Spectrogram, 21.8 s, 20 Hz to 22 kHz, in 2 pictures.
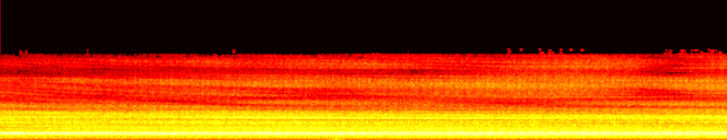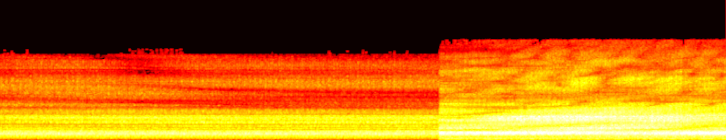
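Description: Digital diesel engine sound of a DB V60 shunting locomotive, played by an ESU LokSound decoder through the H0 model's small speaker, running steadily while the model shunts. It gets louder about 17 seconds in, and the engine note then rises.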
